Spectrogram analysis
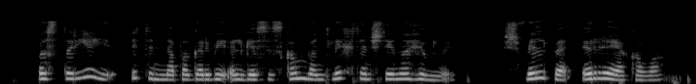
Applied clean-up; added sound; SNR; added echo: none; none; none; none.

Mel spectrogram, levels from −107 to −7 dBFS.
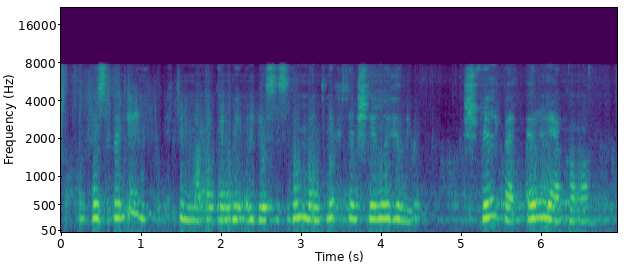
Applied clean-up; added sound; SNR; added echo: neural separator model SepFormer DNS4.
